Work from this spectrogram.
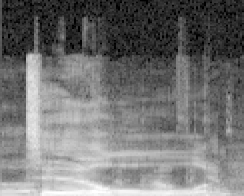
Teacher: Because there's a vowel next, I'm gonna really release that T.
